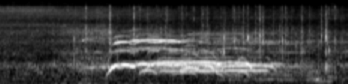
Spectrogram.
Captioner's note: crowd cheering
